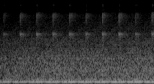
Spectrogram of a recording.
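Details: 1995 Jeep at idle, scope shows a recurring bump on the exhaust slope: steady low idle with a regular tick about six times a second and an uneven, lumpy beat; misfire suspected from an exhaust valve not seating or debris in the seat.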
